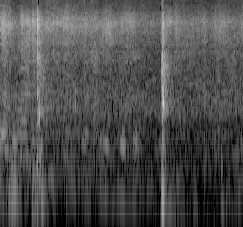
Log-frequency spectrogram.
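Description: A soccer ball kicked: one sharp thud about one and a half seconds in, after brief shouts from the players.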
